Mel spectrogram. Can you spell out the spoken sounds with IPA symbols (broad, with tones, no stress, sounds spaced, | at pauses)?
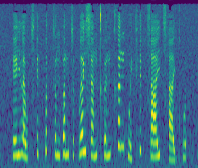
e˨˧ j l ɐ˨˩ w t͡sʰ ɪ˨˥ k̚ p ɐ˥ k̚ s ʊ˨˧ ŋ p ɐ˧ m t͡s ʊ˨ k̚ l ɐ˥ j s ɐ˨˥ n kʰ ɵ˨˥ n kʰ ɐ˥ n kʷ ɐ˨˩ j kʰ ɪ˥ k̚ s aː˨˥ j t͡sʰ aː˨˩ j kʷʰ ɐ˧ k̚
